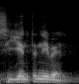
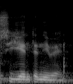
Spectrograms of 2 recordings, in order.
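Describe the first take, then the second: First: It is said more loudly. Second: It is said at normal volume.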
